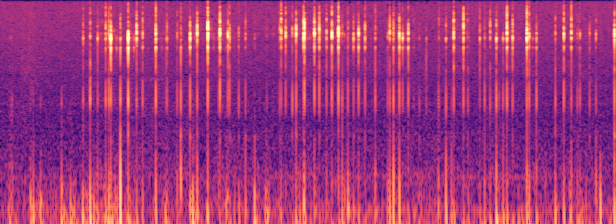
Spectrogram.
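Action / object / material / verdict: tap / whole coconut with fibrous husk / coconut shell / none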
